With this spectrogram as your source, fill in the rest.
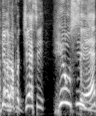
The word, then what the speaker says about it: Jesse Husett: So give it up for Jesse Husett. Husett. Let me tell you how to Husett. pronounce it.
